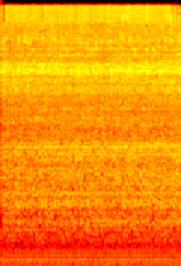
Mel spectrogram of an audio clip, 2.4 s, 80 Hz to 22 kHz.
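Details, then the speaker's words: Gas generator APU newly mounted on a Kenworth W900L truck, first run: an even, steady engine drone with a constant buzzy hum and no surging or knocking. It runs smoothly and is quieter than a diesel generator. "pretty smooth for a first run. Needs zero braking, but pretty quiet compared to a diesel generator."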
